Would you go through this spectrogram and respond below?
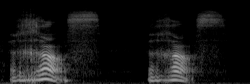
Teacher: Here, the S is not silent for once. There's a French R in the beginning, but the unusual thing here is that the whole EIM in the middle, for its own reason, it actually sounds simply like the nasal vowel 1, like the number 1.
